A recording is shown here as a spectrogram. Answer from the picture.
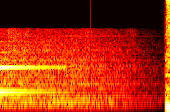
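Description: Airliner cabin chime sounding once as a single ding, over steady cabin noise that fades out to silence near the end.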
